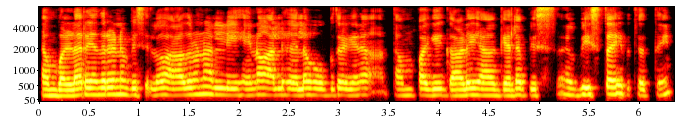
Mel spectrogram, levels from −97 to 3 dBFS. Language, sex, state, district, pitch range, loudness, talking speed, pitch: Kannada, female, Karnataka, Bellary, 195-215 Hz, -16 LUFS, 150 wpm, 205 Hz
